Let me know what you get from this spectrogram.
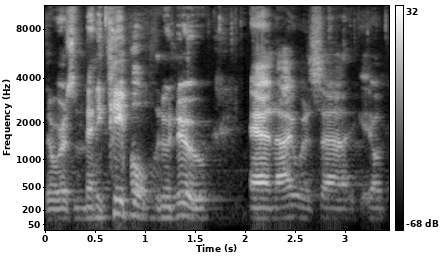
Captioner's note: chuckles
